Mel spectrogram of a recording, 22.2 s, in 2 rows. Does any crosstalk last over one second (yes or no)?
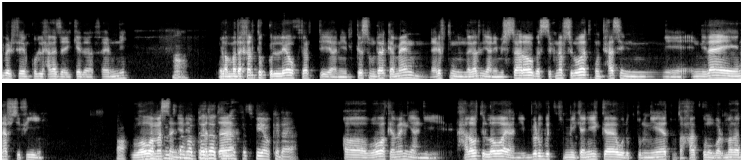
yes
